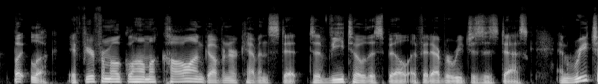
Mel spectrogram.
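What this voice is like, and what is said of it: Usual voice. Nothing is said of it.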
